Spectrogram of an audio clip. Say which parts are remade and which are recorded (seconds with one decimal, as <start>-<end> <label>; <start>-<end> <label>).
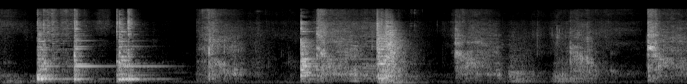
0.0-6.9 recorded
